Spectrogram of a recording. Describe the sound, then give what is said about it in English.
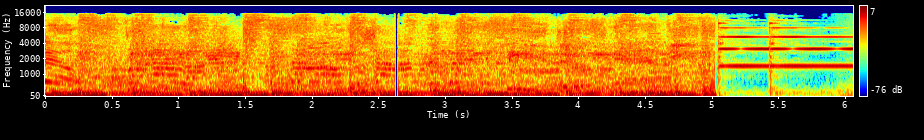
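Upbeat pop music plays loudly, then cuts off abruptly as a single small bell dings clearly in place of a lyric, ringing with a bright sustained tone for about a second. “But instead of a certain lyric, you're going to hear a little dingy bell, and I want you to tell me what word is missing, okay?”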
